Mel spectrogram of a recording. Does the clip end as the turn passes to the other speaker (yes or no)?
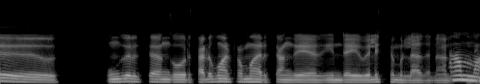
yes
